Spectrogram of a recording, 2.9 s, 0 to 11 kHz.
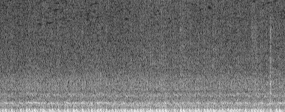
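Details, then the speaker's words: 1993 Honda CBR900RR on rear stand, out of museum storage, aftermarket exhaust deeper and throatier than stock: steady, even idle putter that holds through a light clunk as gears are selected; runs cleanly, clutch not stuck. "I don't know how well the microphone picks up the exhaust but singing deep and throaty compared to the stock"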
